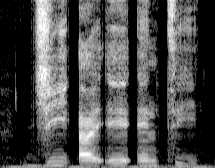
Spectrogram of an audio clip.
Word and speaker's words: giant: G-I-A-N-T, giant. If you listen carefully, you don't hear that hard G sound anymore. You hear that J, which starting to sound like a J.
